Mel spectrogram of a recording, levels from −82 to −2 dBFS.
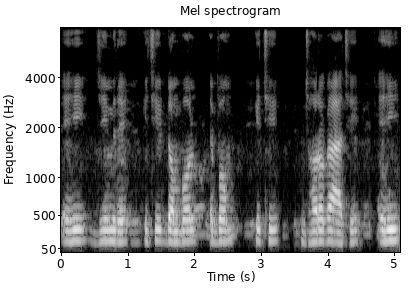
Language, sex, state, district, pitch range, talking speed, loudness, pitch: Odia, male, Odisha, Malkangiri, 140-150 Hz, 130 wpm, -18 LUFS, 145 Hz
